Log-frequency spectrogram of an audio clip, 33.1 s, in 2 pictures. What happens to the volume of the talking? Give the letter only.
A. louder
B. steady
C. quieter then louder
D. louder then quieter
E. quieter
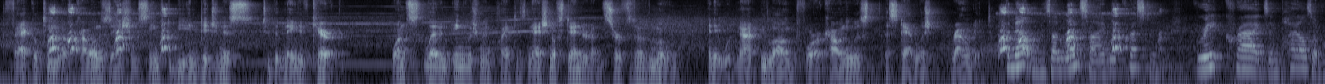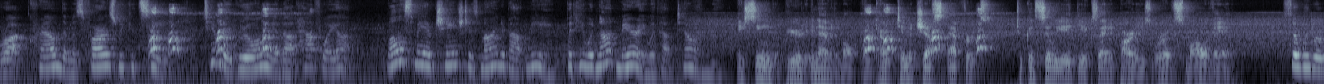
B.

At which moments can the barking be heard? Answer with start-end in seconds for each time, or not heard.
0.6-2.2, 12.4-14.6, 18.4-20.5, 27.3-29.1.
